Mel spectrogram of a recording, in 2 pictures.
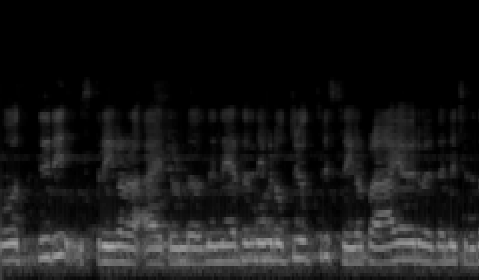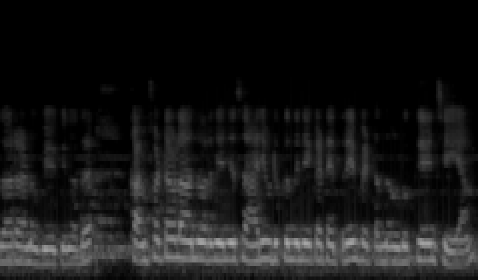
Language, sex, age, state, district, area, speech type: Malayalam, female, 30-45, Kerala, Thiruvananthapuram, rural, spontaneous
